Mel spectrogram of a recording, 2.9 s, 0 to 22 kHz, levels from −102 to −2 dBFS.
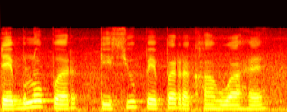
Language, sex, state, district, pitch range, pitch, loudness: Hindi, male, Jharkhand, Ranchi, 140-160 Hz, 145 Hz, -18 LUFS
